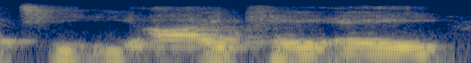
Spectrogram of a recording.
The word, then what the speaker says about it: Teika: it's like TEI. Yeah, Teika.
